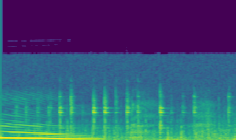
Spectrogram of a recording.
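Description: A person's voice imitating a howling wind: one long 'oooo' that slides down in pitch and stops about a second in.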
